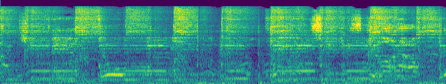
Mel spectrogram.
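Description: Live blues-rock band playing an instrumental passage on electric guitars and drum kit, a lead line of held and bent notes over the rhythm.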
